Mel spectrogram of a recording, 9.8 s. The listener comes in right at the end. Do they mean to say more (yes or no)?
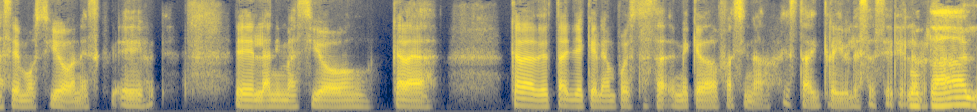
yes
